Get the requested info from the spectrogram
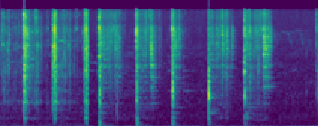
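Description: Cooked, dried oyster shells being broken up in a metal pot by a homemade pounder, a pipe plugged at the bottom: sharp strikes about twice a second, stopping shortly before the end.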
